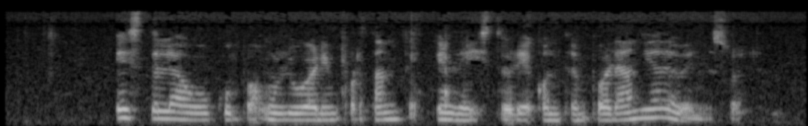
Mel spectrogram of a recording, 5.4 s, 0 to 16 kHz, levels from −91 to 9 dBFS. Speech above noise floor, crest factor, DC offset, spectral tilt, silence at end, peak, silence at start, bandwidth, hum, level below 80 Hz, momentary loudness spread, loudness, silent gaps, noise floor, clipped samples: 32 dB; 20 dB; under 0.1%; -4.5 dB/octave; 0.45 s; -8 dBFS; 0.8 s; 11.5 kHz; none; -66 dBFS; 7 LU; -27 LUFS; none; -58 dBFS; under 0.1%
